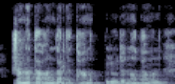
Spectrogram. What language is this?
Kazakh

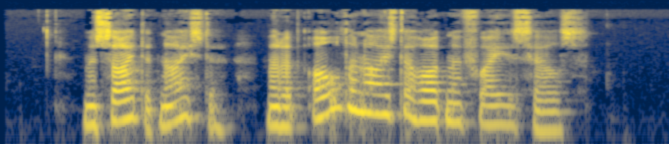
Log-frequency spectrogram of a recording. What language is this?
Western Frisian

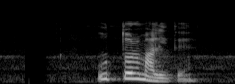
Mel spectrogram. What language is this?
Bangla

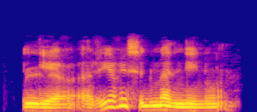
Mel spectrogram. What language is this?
Kabyle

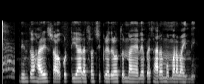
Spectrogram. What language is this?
Telugu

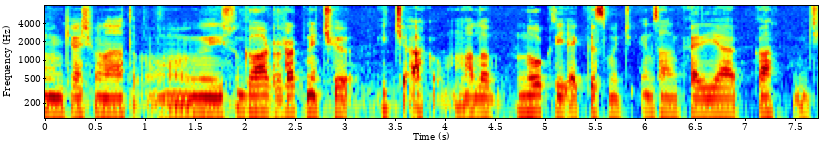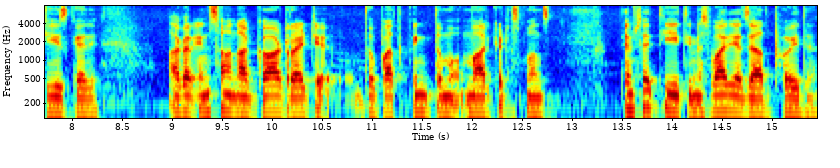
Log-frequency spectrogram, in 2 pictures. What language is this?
Kashmiri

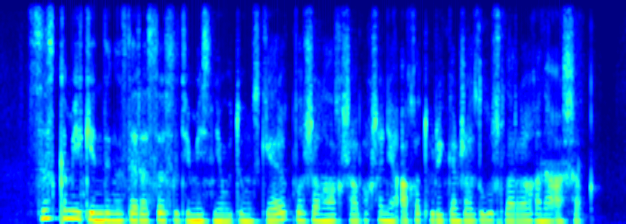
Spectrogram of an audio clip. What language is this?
Kazakh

